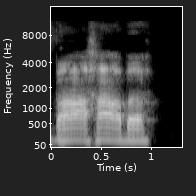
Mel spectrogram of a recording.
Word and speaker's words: Bar Harbor: Technically, it's pronounced Bahaba.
